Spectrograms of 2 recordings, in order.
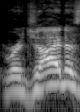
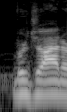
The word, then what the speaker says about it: Regina: Why does Regina rhyme? Yes, yes. It rhymes with the funny vagina word. Technically, the pronunciation is Regina, because it's the Queen City.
